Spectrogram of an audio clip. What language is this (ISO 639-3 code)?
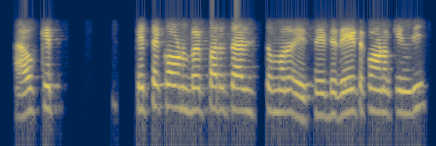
ori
